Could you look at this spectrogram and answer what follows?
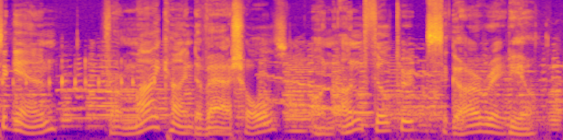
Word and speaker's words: Ash Hole: Pardon my French, but you're an asshole. It's pronounced AshHole. You dumb asshole. Excuse me? It's AshHole.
